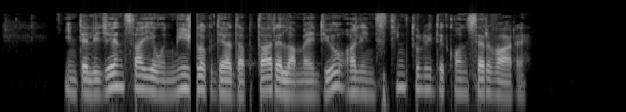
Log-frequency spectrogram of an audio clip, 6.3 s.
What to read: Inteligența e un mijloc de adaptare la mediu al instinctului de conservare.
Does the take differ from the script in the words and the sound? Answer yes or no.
yes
